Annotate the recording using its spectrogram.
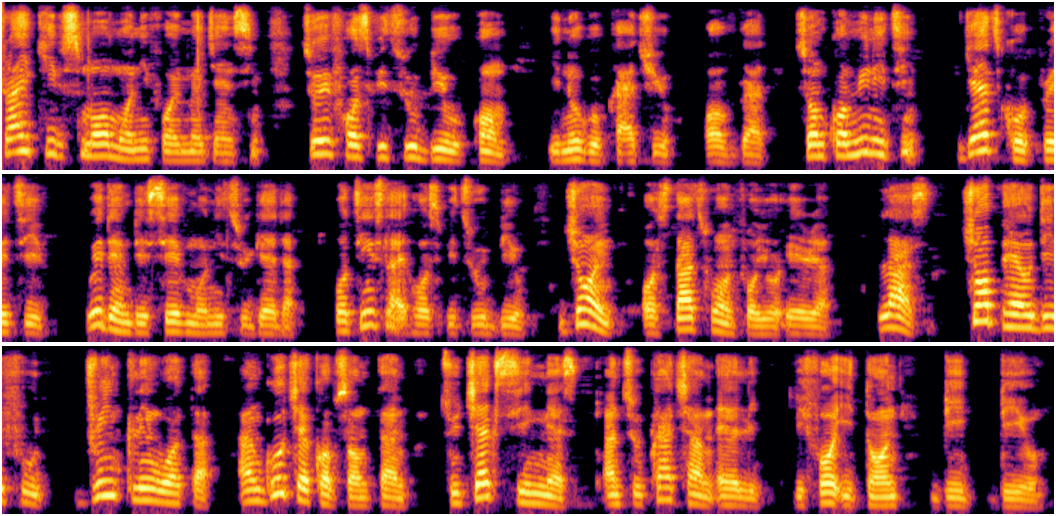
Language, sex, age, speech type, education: Nigerian Pidgin, male, 15-29, spontaneous, tertiary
